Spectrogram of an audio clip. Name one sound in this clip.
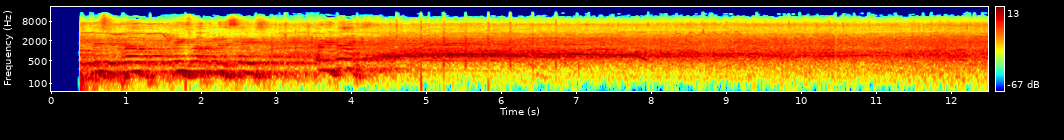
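A large crowd cheers and sings along loudly.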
